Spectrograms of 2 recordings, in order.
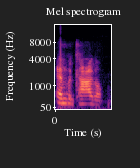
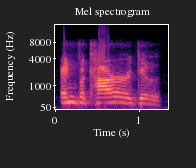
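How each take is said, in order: First: Said in a standard New Zealand accent, R dropped. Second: Said in a Southland accent with a pronounced R.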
